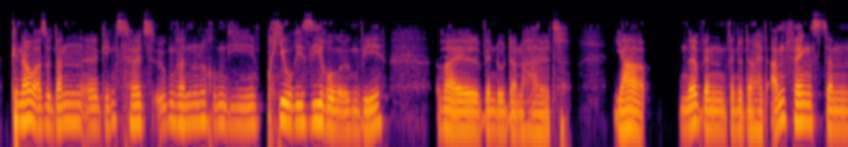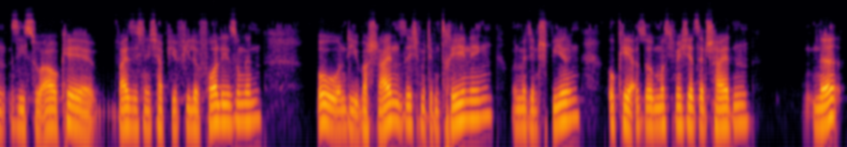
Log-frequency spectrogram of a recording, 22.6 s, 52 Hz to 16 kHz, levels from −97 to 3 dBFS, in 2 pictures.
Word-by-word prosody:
Genau, 145 +1 +5
also 125 -1 +1
dann, 140 +3 -1
äh, 120 -1 -4
ging's 135 +6 -8
halt 135 0 -1
irgendwann 135 0 -3
nur 140 0 -4
noch 145 0 -5
um 130 +1 -5
die 125 +1 -6
Priorisierung 135 -4 +2
irgendwie, 110 +4 -2 0.7
weil 105 -2 +2
wenn 110 -1 -2
du 105 -1 -1
dann 100 -1 -4
halt 95 0 -6 0.5
ja 110 -2 +3 0.4
ne, 120 +4 +2
wenn 110 -2 0
wenn 110 -1 -2
du 110 -1 -2
dann 105 -1 -2
halt 105 -1 -5
anfängst, 140 -2 +1
dann 110 -2 -1
siehst 115 -4 -4
du: 105 - -2
„Ah, 115 - +4
okay, 115 -2 +1 0.3
weiß 115 +1 +3
ich 115 +1 -6
nicht, 110 -1 -5
ich - - -11
habe 115 - -2
hier 110 - -5
viele 115 0 -2
Vorlesungen. 140 +5 +1 0.7
Oh, 130 -4 +5
und 115 +1 -3
die 110 - -2
überschneiden 115 +7 +2
sich 130 -1 -4
mit 120 - -6
dem 110 - -6
Training 160 +9 +1 0.2
und 115 - -6
mit 115 -1 -3
den 110 -1 -3
Spielen. 150 +7 0 0.3
Okay, - - +2
also 120 0 0
muss 125 +1 -1
ich 125 - -13
mich 125 0 -1
jetzt 120 -1 +1
entscheiden“ 125 +4 +1 0.7
ne, 130 +8 +5
120 Hz, 155 wpm, -23 LUFS, 110-135 Hz, 0.7 s, Genau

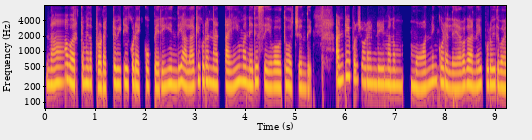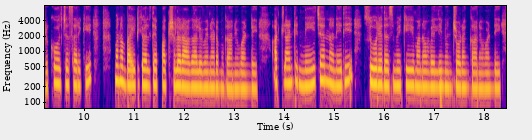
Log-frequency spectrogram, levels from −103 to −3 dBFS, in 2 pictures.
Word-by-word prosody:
నా 225 - +2 0.3
వర్క్ 230 +2 +1
మీద 235 - +2
ప్రొడక్టివిటీ 225 +4 +2
కూడా 220 -2 +3
ఎక్కువ 220 -2 -3
పెరిగింది. 215 +4 +1
అలాగే 210 +5 0
కూడా 255 -1 +1
నా 220 - +1 0.2
టైమనేది 240 +3 +1
సేవ్ 205 -2 0
అవుతూ 200 +3 -2
వచ్చింది. 195 0 -4 0.6
అంటే 280 +5 0
ఇప్పుడు - - -3
చూడండి, 235 -2 -1
మనం 220 -1 0 0.4
మార్నింగ్ 215 +7 -1
కూడా 230 -3 +2
లేవగానే 205 +2 +1
ఇప్పుడు 225 0 -1
ఇది 225 0 +1
వరకు 195 +5 -4
వచ్చేసరికి 225 +1 -2 0.6
మనం 255 -1 +4
బయటికి 215 +1 +1
వెళ్తే 215 +1 0 0.2
పక్షుల 215 0 +1
రాగాలు 200 0 +2
వినడం 195 0 -2
కానివ్వండి, 185 0 -3 0.4
అట్లాంటి 240 +1 -2 0.2
నేచర్‌ని 240 +4 +1
అనేది 215 +4 0 0.4
సూర్యదశమికి, 220 -2 +3 0.2
మనం 205 0 0
వెళ్లి 200 0 +1
నుంచోవడం 195 0 -1
కానివ్వండి, 190 0 -3
215 Hz, 130 wpm, -20 LUFS, 200-235 Hz, 0.6 s, మనం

